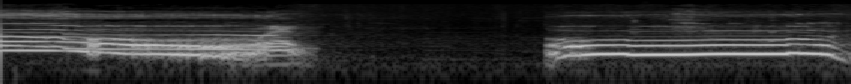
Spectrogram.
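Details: Loud dog howls: a rough, wavering howl lasting about two seconds, silence, then a clearer sustained tonal howl that holds steady and drops at the end.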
